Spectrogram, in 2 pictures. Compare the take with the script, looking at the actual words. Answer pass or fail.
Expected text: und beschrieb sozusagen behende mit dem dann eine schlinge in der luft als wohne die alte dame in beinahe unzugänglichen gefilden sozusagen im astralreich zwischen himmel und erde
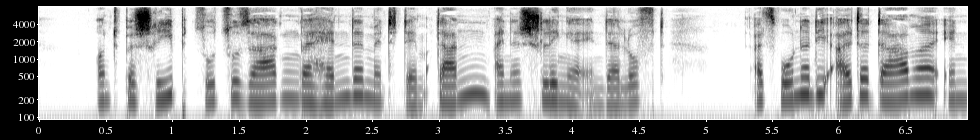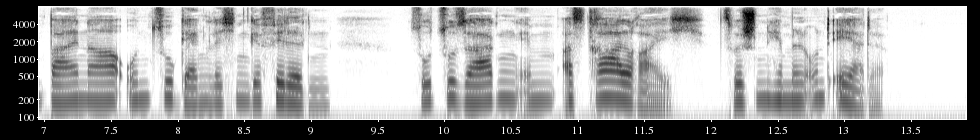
pass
